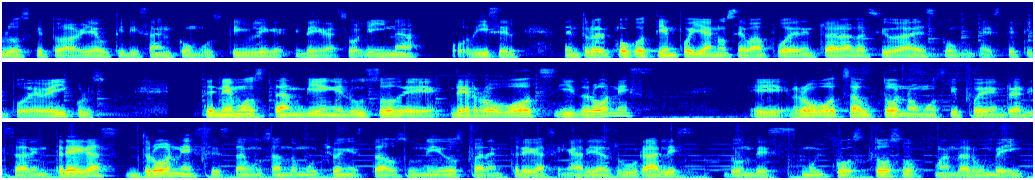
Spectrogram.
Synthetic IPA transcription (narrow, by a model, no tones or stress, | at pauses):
ulo̞ske̞t̪o̞ðaβ̞iaut̪ilisaŋko̞mbust̪iβleðeɣaso̞lina | o̰ðise̞l | d̪̥e̞nt̪ɾo̞ðe̞po̞ko̞t̪je̞mpo̞ʝano̞se̞βaːpo̞ð̞e̞ɾent̪ɾaɾalasːjuð̞aðe̞sko̞ŋe̞st̪e̞t̪ipo̞ðe̞βe̞ikulo̞s | t̪e̞ne̞most̪ambje̞ŋe̞luso̞ðed̪e̞ro̞βo̞t̪siðɾo̞ne̞s | ero̞βo̞t̪sawt̪o̞no̞mo̞ske̞pwe̞ðe̞nrealisaɾe̞nt̪ɾe̞ɣasd̪ɾo̞ne̞sːe̞ːst̪aŋusand̪o̞mut͡ʃo̞e̞ŋe̞st̪aðo̞suniðo̞spaɾaent̪ɾe̞ɣase̞̰ŋaɾeasruɾale̞sd̪o̞nd̪e̞esmujko̞st̪o̞so̞mãnd̪aɾumbe̞ik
